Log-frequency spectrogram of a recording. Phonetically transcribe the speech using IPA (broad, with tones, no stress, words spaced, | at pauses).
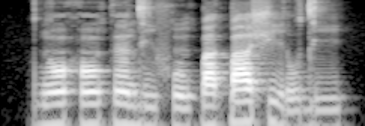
dɔ̃˧hɔ̃˧kɛ̃˧ di˨fũ˨ k͡pa˧k͡pa˦ ʃi˦˨ɾu˧di˧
